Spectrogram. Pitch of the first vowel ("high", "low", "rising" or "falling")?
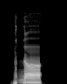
low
